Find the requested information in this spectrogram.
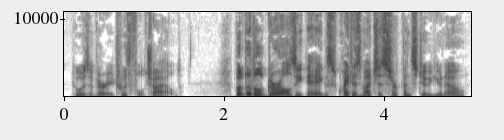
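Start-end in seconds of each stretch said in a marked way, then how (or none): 2.1-5.0 put-on high, loud girlish voice; high-pitched matter-of-fact argument; reasoning Alice. A narrator's reading. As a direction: explain earnestly as a little girl.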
